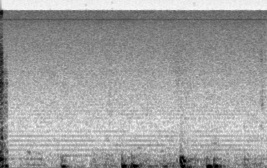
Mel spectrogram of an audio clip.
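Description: A few soft, dull low thumps at irregular intervals, about a second apart, over a faint steady hum.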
